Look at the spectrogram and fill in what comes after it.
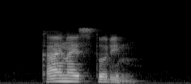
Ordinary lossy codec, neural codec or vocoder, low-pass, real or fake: none; none; 5.4 kHz; real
